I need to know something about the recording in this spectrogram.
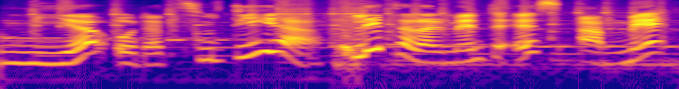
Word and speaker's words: dir: Y la R al final como una A. Mia oder dir.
